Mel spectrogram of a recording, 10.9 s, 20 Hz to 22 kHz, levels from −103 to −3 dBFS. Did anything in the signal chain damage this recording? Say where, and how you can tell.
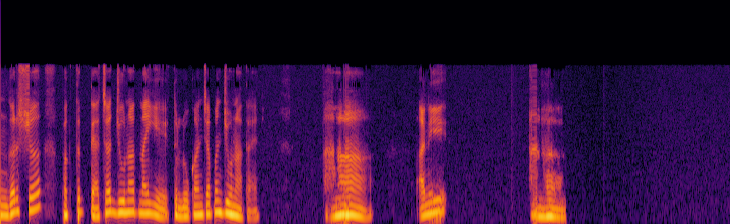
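Yes. The Bluetooth link between headset and phone dropped voice packets, and the receiver's concealment filled each gap, giving concealed Bluetooth headset packet loss at 0.39–0.43 s, 2.20–2.23 s, 5.13–5.23 s, 7.98–8.05 s and 9.55–9.57 s. The receiver repeated the best-matching recent stretch of waveform, so the longer runs, especially around 0.4 s and 8.0 s, become a brief buzzy sustained tone with a slight warble as real sound resumes. The mSBC wideband codec carrying the call leaves its light grain.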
